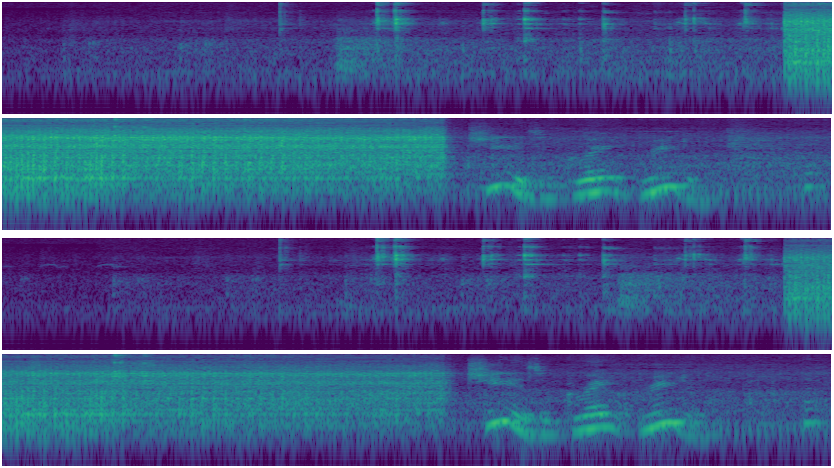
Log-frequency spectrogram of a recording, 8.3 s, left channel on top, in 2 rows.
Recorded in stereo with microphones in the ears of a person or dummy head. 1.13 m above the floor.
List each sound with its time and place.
1.4 s a rattle: centre (ahead or behind), 0.7 m
3.9 s sawing: 20° left (ahead or behind), 0.5 m
6.5 s a woman speaking: 70° right (ahead or behind), 1.5 m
